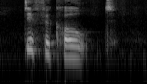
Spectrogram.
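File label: "difficult", British English; PictureDictionary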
